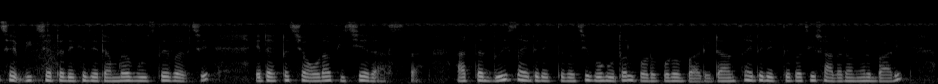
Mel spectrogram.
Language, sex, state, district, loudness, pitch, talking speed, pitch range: Bengali, female, West Bengal, Kolkata, -37 LUFS, 170 Hz, 190 wpm, 160-185 Hz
